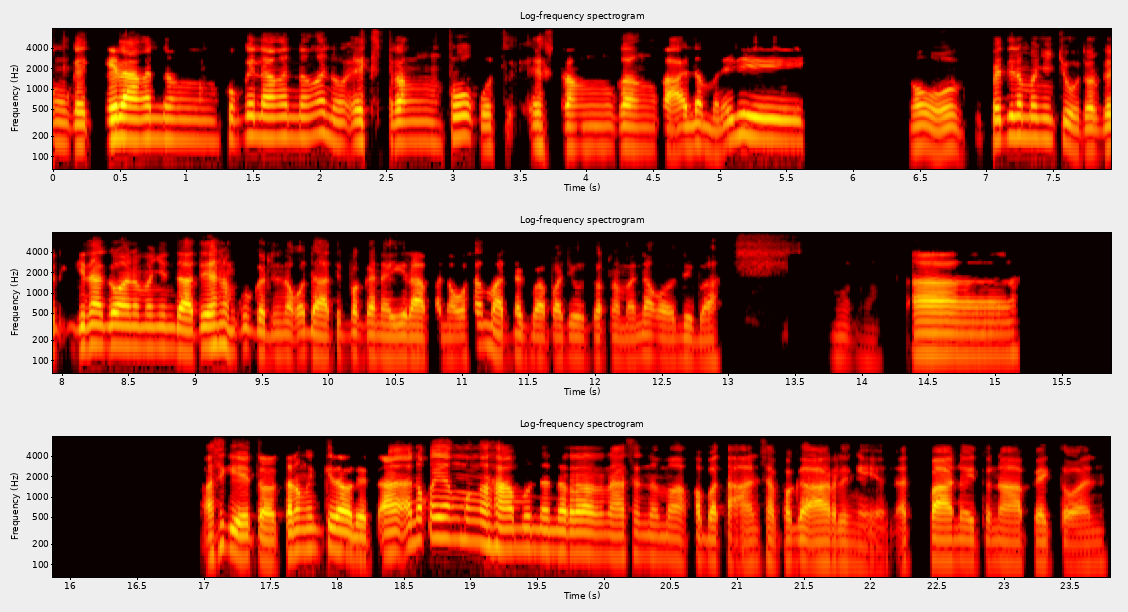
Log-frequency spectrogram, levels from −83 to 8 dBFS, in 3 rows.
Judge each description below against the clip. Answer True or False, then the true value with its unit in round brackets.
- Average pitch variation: False (5.9 semitones)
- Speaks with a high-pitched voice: False (145 Hz)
